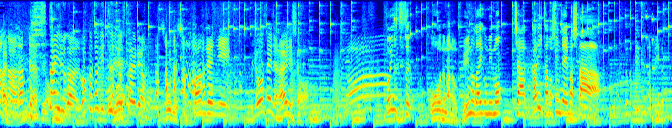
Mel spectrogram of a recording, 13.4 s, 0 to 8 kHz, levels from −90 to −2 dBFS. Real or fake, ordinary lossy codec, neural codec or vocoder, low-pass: real; none; none; none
